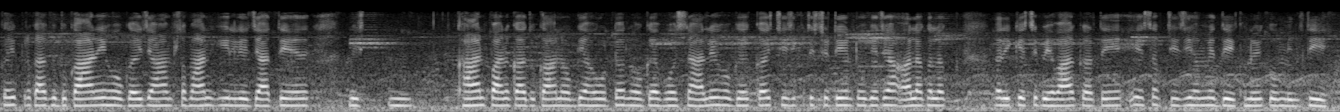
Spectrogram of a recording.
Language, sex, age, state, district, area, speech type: Hindi, female, 30-45, Uttar Pradesh, Mirzapur, rural, spontaneous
